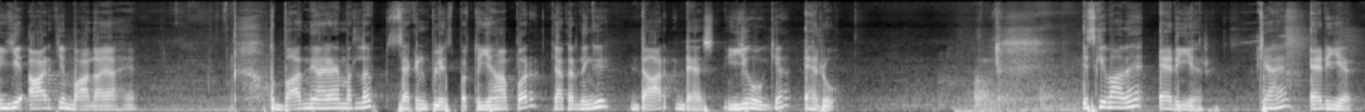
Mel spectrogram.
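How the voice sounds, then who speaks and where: A man's voice: on the high side, unhurried, long pauses, a little hiss or hum. A man with an Indian accent teaching shorthand, explaining step by step and answering his own questions. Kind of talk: classroom-style lesson.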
